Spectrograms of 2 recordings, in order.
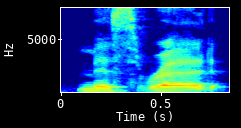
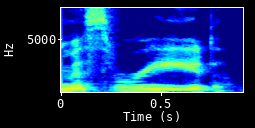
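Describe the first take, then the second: First: The second word has a short e vowel. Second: The second word has a long ee vowel. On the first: The speaker calls it right. "it is pronounced Miss Red" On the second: The speaker calls it wrong. "Not to be confused with the pronunciation Miss Reed"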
